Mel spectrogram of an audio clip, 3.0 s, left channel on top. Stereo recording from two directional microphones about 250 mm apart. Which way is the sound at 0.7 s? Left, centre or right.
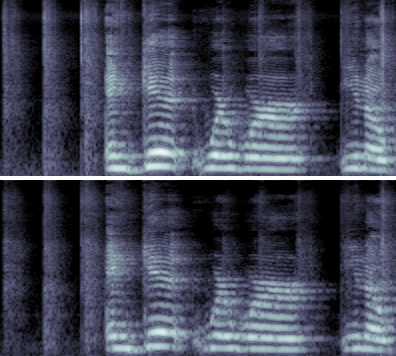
Left.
